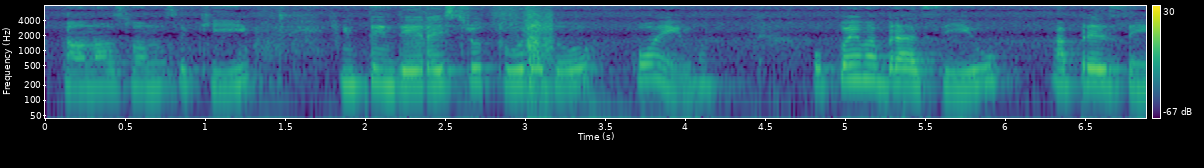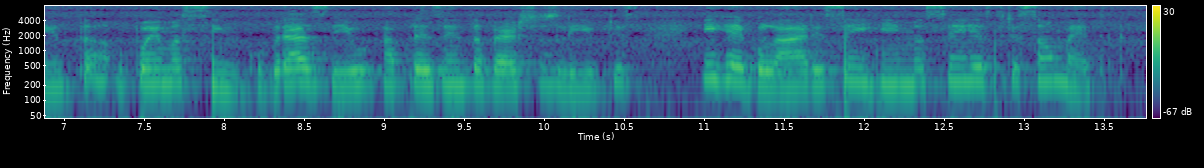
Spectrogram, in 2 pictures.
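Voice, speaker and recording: A woman's voice: medium pitch, warm tone, slight background noise. A woman teacher with a Brazilian Portuguese accent, patiently explaining school exercises, often checking in with her students. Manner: patient, frequent fillers and checks like "tá bom?".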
